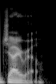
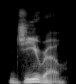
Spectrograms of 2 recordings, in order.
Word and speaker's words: gyro: Now let's talk about gyro. And yes, we have to talk about the pronunciation. Outside Greece, people say gyro, gyro, hero, and probably a few other versions. In Greek, it is closer to gyro.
